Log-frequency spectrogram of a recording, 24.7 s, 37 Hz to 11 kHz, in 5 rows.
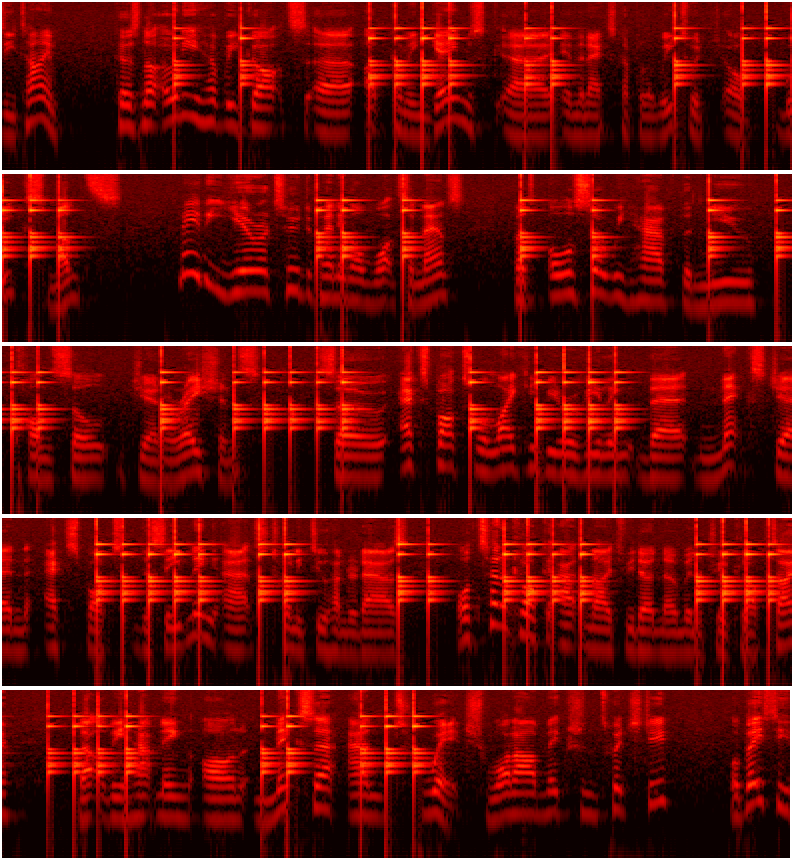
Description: Tap code, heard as taps on a metal pipe, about 6 knocks a second, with speech in English. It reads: ARE FACED WITH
